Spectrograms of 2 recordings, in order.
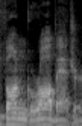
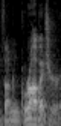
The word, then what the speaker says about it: von Grawbadger: And, it is indeed Wade von Grawbadger, not Wade von Grawbadger, as I've sometimes guessed it might be.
